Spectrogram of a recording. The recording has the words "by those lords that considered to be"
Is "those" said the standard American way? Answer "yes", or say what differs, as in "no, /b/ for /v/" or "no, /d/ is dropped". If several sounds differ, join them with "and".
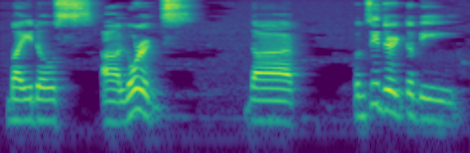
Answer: no, /s/ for /z/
